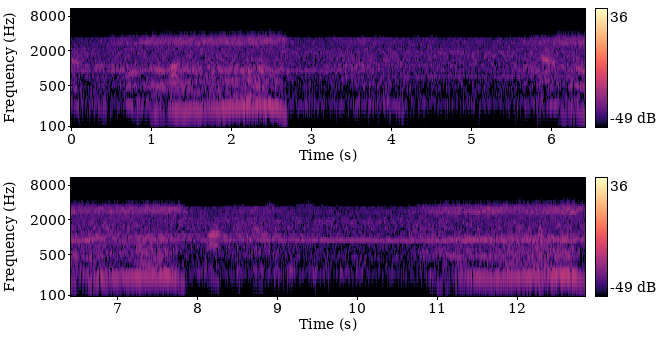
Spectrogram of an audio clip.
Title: Cute snoring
